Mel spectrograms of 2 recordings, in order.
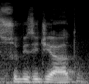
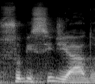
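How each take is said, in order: First: The middle consonant is a Z sound. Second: The middle consonant is an S sound. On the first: The speaker calls it wrong. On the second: The speaker calls it right.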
